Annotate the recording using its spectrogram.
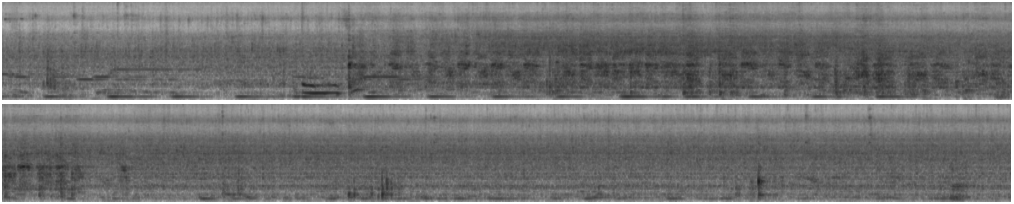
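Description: Food sizzling in hot oil in a non-stick frying pan, with a spatula stirring and scraping through it for several seconds in the middle. The sizzle then settles to a steadier hiss.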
